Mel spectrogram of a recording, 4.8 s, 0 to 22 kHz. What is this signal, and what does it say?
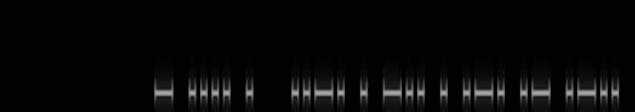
Morse code, heard as a keyed tone, about 28 wpm, 700 Hz. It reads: THE FEDERAL
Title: Sentences from Top 1000 Words - Review Part 5 - 28wpm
